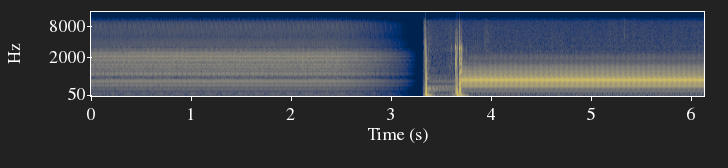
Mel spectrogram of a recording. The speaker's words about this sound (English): This dial tone was found in rural areas served by the Bell system.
